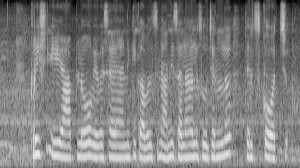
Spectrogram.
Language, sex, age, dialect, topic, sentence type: Telugu, female, 25-30, Telangana, agriculture, statement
